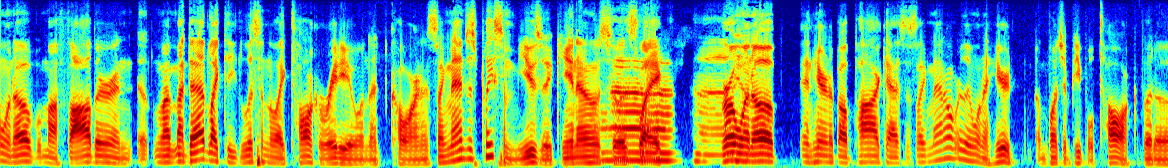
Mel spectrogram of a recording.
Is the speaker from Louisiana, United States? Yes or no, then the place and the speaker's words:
yes; Baton Rouge, Louisiana, United States; From Baton Rouge, man. From Baton Rouge. I'm currently 27, I believe.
